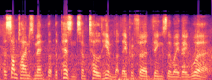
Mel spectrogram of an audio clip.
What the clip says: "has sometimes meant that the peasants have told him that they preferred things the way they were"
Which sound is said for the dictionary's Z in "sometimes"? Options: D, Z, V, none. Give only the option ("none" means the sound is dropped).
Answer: Z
